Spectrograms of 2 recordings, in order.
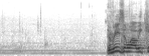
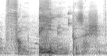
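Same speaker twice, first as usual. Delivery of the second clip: hushed, breathy whisper, much softer; 8 semitones lower, 12 dB quieter than usual. Acted. Preacher to congregation, a sudden hushed whisper. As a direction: drop it to a secret whisper.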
